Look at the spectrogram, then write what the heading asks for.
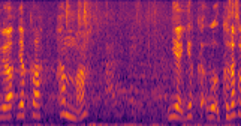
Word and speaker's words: Yokohama: Welcome to Yokohama. You have to say it right, love. Yokohama.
